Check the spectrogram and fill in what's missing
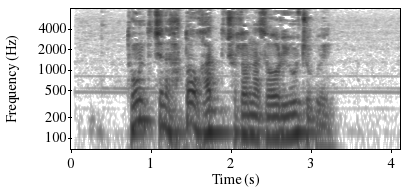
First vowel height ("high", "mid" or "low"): high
